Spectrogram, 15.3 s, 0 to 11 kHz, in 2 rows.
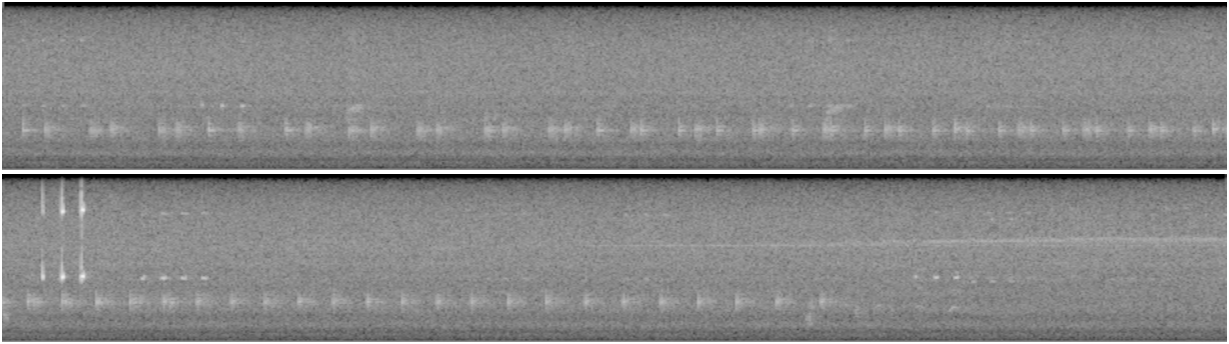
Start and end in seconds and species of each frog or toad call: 0.0	13.1	Cochran's lime tree frog
2.0	2.5	fine-lined tree frog
4.9	5.5	fine-lined tree frog
6:30pm

